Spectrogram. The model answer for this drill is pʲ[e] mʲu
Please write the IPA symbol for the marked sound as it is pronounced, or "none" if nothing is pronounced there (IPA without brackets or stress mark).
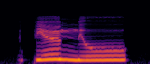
ø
